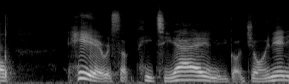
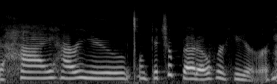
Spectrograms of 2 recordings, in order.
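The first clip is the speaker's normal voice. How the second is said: higher mock American teen; daughter's American voice; 6 semitones higher, slower than usual. Mum imitating daughter with her friends, higher mock American. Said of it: "she go".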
